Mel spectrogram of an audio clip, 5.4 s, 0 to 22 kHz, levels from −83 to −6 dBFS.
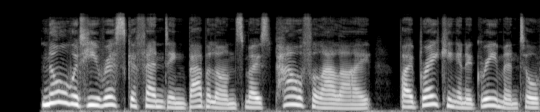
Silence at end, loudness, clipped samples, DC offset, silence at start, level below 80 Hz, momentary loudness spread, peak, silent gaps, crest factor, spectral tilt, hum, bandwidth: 0 s; -15 LUFS; under 0.1%; under 0.1%; 0.4 s; -44 dBFS; 6 LU; 0 dBFS; none; 14 dB; -5.5 dB/octave; none; 12.5 kHz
